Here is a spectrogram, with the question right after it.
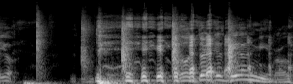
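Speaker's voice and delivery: laughing, slow and loud with excitement; excited. Retold or imitated. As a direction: gush it out, laughing. Excitedly telling mom about DM.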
